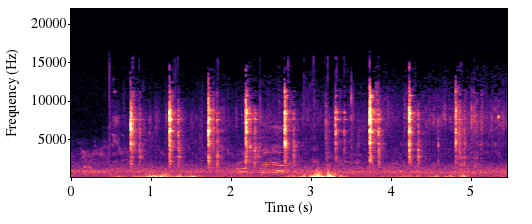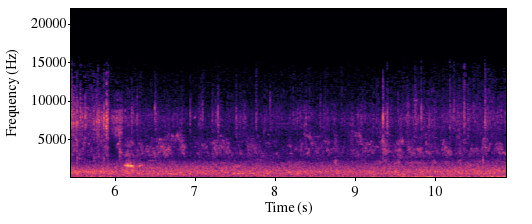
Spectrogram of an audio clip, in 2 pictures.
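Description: Hoofbeats of a horse trotting on arena sand: a string of soft thuds and clicks over the first five seconds, then a steady outdoor hiss.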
